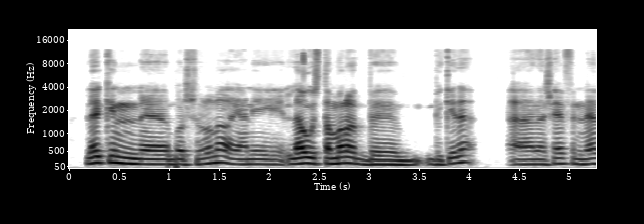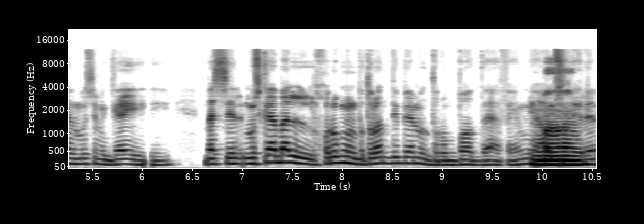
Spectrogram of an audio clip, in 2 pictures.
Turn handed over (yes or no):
no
